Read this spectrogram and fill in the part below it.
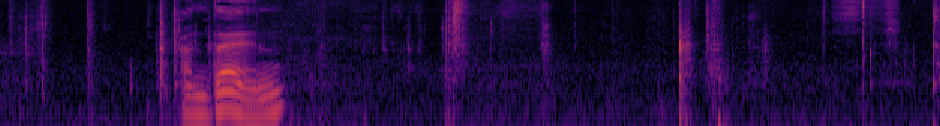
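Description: A paper trimmer's plastic arm clicks and knocks as it is lifted and set down.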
